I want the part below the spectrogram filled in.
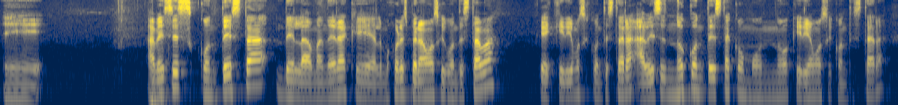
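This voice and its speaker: Male podcast host, affirming, echoes guest, medium pitch. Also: measured pace. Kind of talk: podcast interview.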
